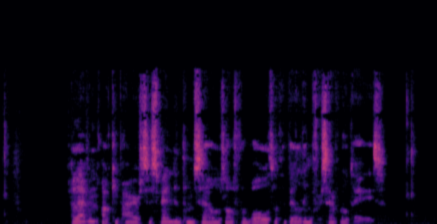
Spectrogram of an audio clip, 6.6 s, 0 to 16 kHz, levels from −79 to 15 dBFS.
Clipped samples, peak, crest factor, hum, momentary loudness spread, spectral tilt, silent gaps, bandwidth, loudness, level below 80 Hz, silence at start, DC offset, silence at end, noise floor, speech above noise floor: under 0.1%; -10 dBFS; 24 dB; none; 20 LU; -1 dB/octave; none; 11.5 kHz; -30 LUFS; -64 dBFS; 0.05 s; under 0.1%; 0.35 s; -75 dBFS; 42 dB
